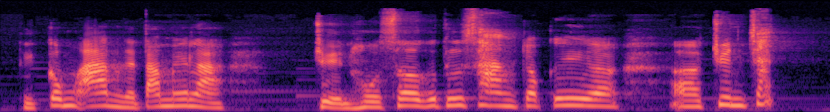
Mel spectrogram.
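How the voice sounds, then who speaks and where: Faint music sits in the background. Over it, a woman speaks at a fairly quick pace. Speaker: talk show guest. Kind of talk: interview answer. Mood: animated storytelling. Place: studio. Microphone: lapel.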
